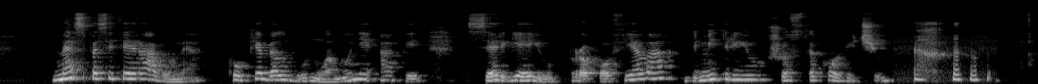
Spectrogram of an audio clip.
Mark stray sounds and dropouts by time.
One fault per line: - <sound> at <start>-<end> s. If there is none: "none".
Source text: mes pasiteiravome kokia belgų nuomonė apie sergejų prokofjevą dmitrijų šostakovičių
- laugh at 9.1-10.0 s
